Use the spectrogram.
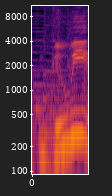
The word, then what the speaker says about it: GUI: Gooey is actually also an acceptable pronunciation.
